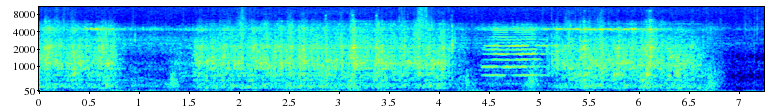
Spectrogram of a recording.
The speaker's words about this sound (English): This pencil sharpener, Danny. A veritable ogre of pencils. Chews them up and gives no points in return. I've been waiting for you to come in, and I've been sharpening your pencils.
